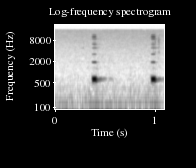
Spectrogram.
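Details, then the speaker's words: Masimo continuous pulse oximeter in an operation demo, reading SpO2 97% and pulse 99–100: two short, clear electronic alarm beeps, silenced with the alarm silencer button. "So, there we all right now there's our alarm. So when we get an alarm, we can hit our alarm silencer button and again that will silence the alarm for two"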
